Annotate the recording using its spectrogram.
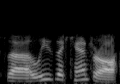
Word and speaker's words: Lisa Cantoral: Yep, and we're also with Lisa Cantoral.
